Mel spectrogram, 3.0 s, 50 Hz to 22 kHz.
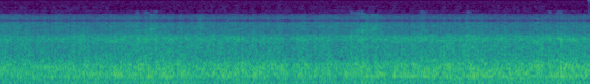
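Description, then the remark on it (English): A rental car's engine runs steadily, a low droning hum with a constant rumble and no change in pace for the whole three seconds, with no voices, as it is driven across the intersection of 13th and Pine against the light. “The first time I drove across the intersection of 13th and Pine, against the light...”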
